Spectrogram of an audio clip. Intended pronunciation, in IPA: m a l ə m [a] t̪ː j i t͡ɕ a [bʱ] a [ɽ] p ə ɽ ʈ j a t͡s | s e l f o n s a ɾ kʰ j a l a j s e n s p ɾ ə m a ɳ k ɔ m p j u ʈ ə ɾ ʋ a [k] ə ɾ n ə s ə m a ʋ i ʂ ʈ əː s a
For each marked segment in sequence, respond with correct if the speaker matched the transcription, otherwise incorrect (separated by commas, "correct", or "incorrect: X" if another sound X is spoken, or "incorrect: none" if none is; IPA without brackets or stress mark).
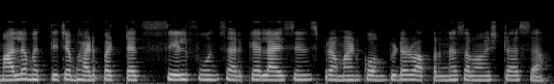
incorrect: ə, correct, correct, incorrect: p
